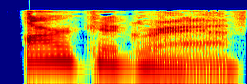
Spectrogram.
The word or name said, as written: arcograph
